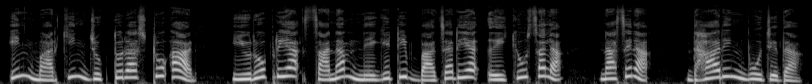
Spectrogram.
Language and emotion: Santali, fearful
